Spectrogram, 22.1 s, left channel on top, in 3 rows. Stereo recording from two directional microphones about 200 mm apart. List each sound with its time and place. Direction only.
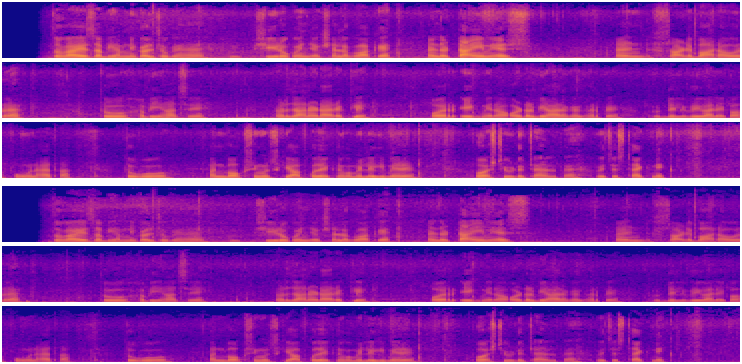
0.5 s speech: 5° right (ahead or behind)
2.5 s speech: 35° right (ahead or behind)
3.9 s speech: centre (ahead or behind)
